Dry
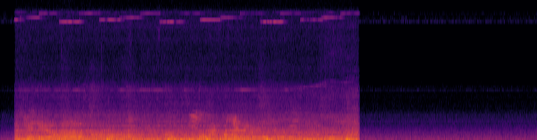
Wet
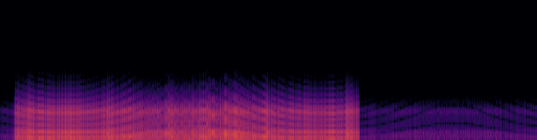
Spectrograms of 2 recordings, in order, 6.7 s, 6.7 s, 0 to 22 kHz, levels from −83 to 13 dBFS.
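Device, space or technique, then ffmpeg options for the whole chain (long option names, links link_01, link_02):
circuit-bent sampling toy: -af "acrusher=samples=31:mix=1:aa=0.000001:lfo=1:lforange=31:lforate=0.31,highpass=590,equalizer=frequency=1400:width_type=q:width=4:gain=5,equalizer=frequency=2100:width_type=q:width=4:gain=-3,equalizer=frequency=4600:width_type=q:width=4:gain=10,lowpass=frequency=5500:width=0.5412,lowpass=frequency=5500:width=1.3066,volume=-3dB"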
